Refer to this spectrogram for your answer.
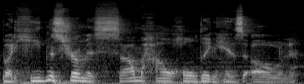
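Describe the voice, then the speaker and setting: A man's voice: mid-range voice, lively intonation, measured pace, a little mellow, faint music behind. A man acting as game master, narrating a tabletop roleplaying game in a casual, descriptive way. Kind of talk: improvised game narration and rules calls.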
